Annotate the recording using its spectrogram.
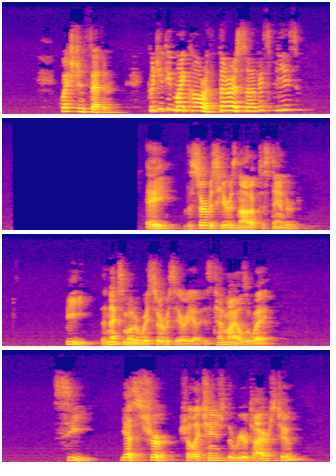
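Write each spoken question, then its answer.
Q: Could you give my car a thorough service, please?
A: C: Yes, sure. Shall I change the rear tires too?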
